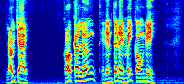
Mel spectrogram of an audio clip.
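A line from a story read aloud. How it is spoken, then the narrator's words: Deep booming voice. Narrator (Vietnamese): trên bờ có giọng ồm ồm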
